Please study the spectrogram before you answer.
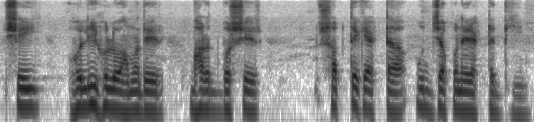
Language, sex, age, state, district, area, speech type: Bengali, male, 18-30, West Bengal, South 24 Parganas, rural, spontaneous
